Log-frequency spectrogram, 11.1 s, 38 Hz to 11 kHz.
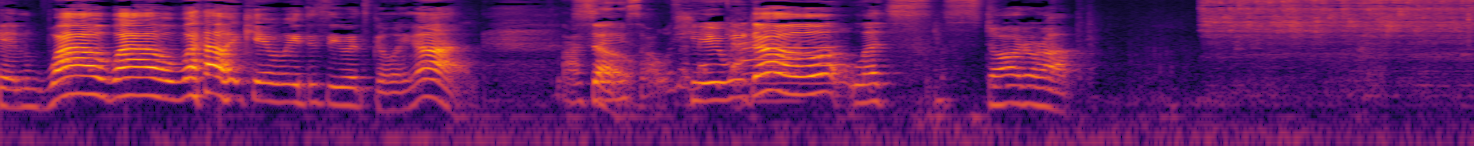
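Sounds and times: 
speech: 0.0 - 8.2
shower water running: 9.0 - 11.0.

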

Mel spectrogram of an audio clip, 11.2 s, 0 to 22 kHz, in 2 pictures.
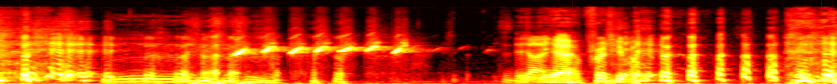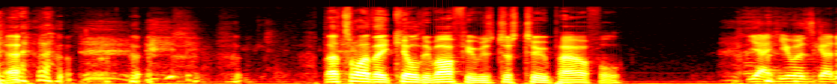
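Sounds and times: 
laughter: 0.0 - 2.6, 4.0 - 7.4
speech: 0.1 - 2.4, 3.4 - 6.7, 7.8 - 9.8, 10.6 - 11.1
person whistling rising chirps imitating a darting arrow whistle: 1.6 - 3.1.

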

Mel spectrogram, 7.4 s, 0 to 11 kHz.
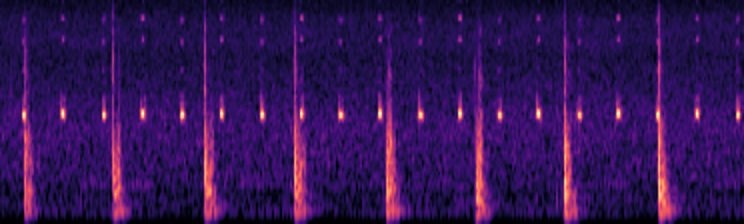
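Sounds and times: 
fist banging on a car body: 0.2 - 0.5, 1.2 - 1.4, 2.1 - 2.3, 3.0 - 3.2, 3.9 - 4.2, 4.8 - 5.0, 5.6 - 5.9, 6.6 - 6.9.

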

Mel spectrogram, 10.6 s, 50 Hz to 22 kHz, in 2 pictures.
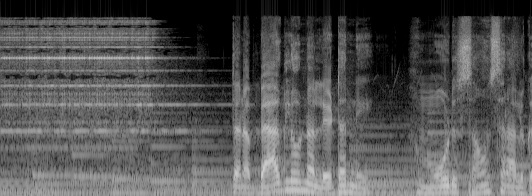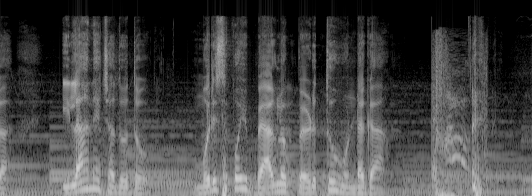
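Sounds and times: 
school bell ringing: 0.0 - 2.1
speech: 2.3 - 9.3, 10.0 - 10.3.

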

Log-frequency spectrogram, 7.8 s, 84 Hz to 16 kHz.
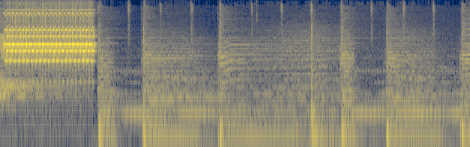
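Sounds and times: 
loud buzzy telephone ring: 0.0 - 1.6.

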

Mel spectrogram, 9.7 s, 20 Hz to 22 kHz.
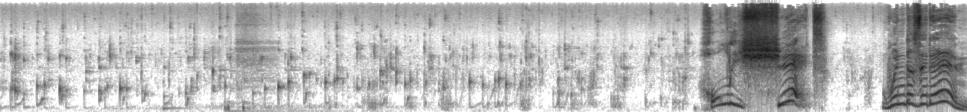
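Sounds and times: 
person chugging water from a bottle: 0.0 - 9.6
speech: 7.0 - 9.6.

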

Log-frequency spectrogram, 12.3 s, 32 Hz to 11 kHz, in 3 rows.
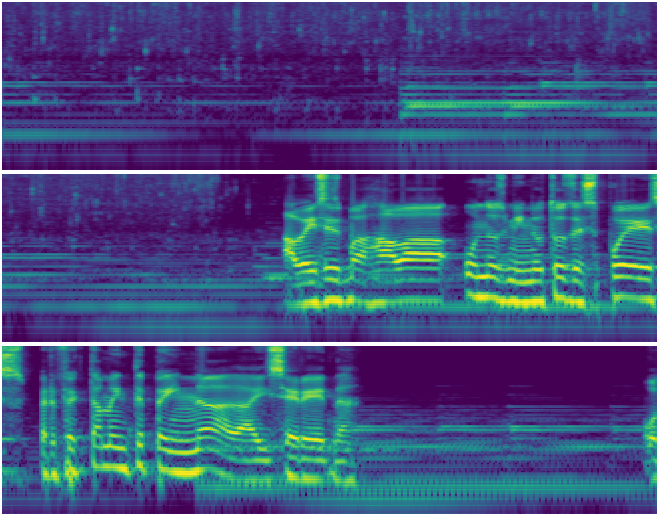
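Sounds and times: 
bathroom taps running water: 0.0 - 5.8
speech: 5.9 - 10.5.

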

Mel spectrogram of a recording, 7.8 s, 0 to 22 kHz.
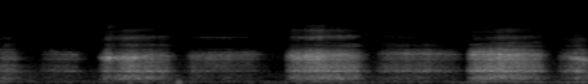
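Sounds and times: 
heavy rhythmic panting breaths with raspy inhales: 0.0 - 7.8.

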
